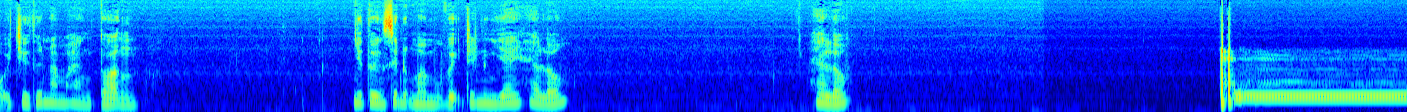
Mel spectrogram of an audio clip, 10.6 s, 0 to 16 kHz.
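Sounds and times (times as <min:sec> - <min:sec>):
speech: 0:00.0 - 0:01.2, 0:02.6 - 0:04.4, 0:06.1 - 0:06.5
click on a phone line: 0:09.2 - 0:10.5
steady unbroken telephone line tone: 0:09.2 - 0:10.5.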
